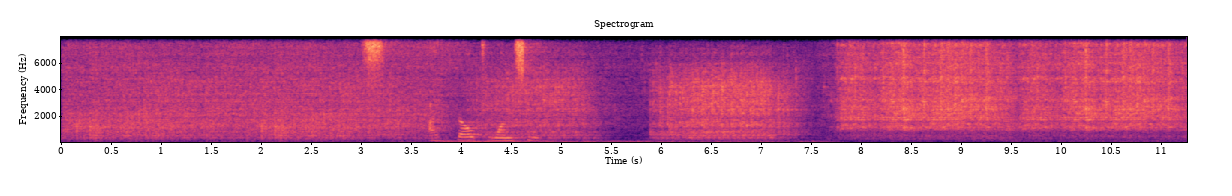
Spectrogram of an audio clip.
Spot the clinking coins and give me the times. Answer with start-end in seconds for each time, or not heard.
not heard.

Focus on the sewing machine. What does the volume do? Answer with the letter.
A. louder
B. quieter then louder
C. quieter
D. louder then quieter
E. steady
A.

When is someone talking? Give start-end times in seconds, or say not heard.
3.0-4.8.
